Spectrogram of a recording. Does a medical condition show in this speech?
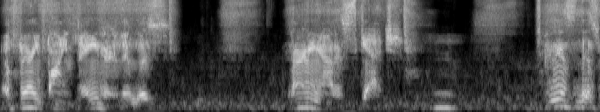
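Yes: laryngectomy; esophageal speech.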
